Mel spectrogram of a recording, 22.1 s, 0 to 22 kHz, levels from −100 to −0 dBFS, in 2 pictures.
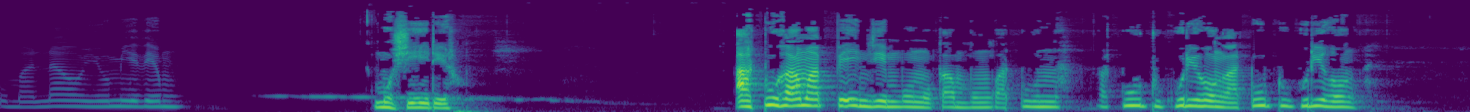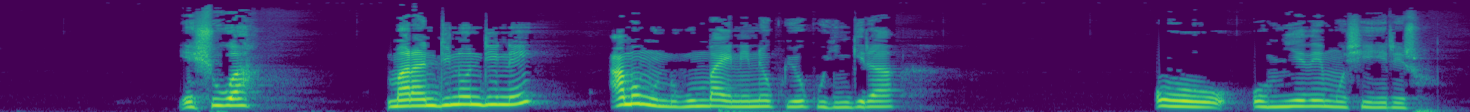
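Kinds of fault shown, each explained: Nothing stood out on listening to this speech recording.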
